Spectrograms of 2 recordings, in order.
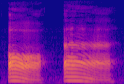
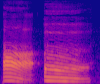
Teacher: is darker um in tone H that's a dark sound right what you want is for the first sound to be darker and the second sound to be brighter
